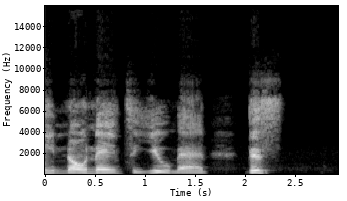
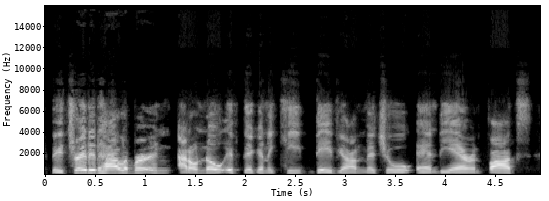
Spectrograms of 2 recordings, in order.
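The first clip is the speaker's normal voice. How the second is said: usual speaking voice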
